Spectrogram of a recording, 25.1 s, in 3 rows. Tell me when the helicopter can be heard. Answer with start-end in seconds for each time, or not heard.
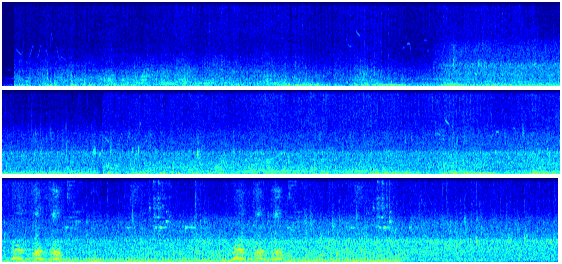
0.0-22.8.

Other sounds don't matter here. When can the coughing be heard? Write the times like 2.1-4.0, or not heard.
not heard.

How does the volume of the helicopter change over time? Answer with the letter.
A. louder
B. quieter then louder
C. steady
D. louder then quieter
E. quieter
A.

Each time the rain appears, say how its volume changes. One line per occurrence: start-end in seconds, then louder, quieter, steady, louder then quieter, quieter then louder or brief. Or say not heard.
6.5-25.0 louder.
